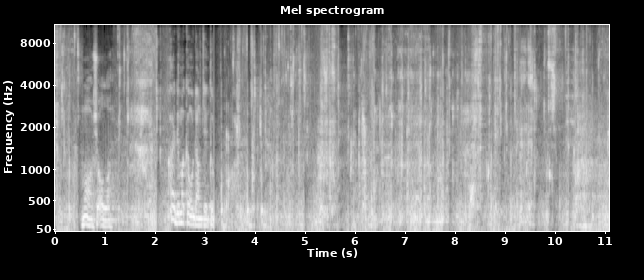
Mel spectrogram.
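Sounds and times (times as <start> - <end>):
chewing and wet mouth sounds: 0.0 - 2.3, 3.1 - 11.0.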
